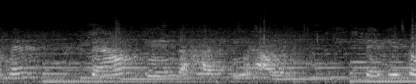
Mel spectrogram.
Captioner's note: faintly speaking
